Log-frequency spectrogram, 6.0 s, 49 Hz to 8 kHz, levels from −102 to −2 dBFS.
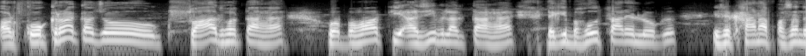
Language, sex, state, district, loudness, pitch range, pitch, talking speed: Hindi, male, Bihar, Samastipur, -16 LUFS, 160-200 Hz, 180 Hz, 210 wpm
